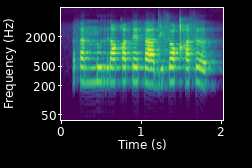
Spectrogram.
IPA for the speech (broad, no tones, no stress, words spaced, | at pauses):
θanːu ræqəθɛ θa disu qʰɛsə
